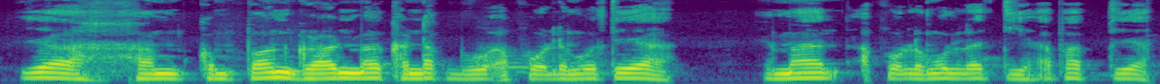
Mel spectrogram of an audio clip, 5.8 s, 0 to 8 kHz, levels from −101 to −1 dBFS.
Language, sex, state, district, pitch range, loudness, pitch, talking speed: Wancho, male, Arunachal Pradesh, Longding, 125-140 Hz, -15 LUFS, 130 Hz, 205 wpm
